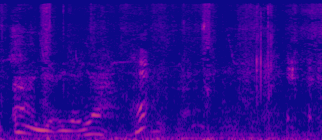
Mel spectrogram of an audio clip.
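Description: Speech: a person's voice making short utterances, with no other clear sound standing out.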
